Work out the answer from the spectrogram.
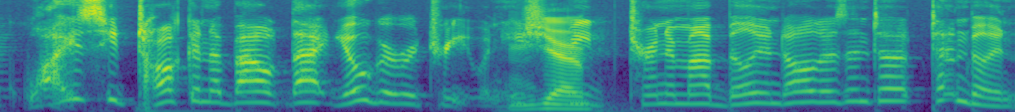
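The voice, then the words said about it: Put-on southern accent. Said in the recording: “I don't know why he has a southern accent.”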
